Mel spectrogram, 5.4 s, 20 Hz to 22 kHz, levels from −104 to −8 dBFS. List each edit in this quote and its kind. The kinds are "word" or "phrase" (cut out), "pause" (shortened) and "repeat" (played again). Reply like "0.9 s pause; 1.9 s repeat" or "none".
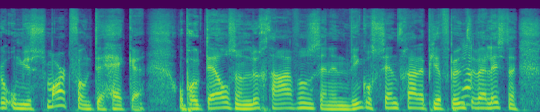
4.5 s word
